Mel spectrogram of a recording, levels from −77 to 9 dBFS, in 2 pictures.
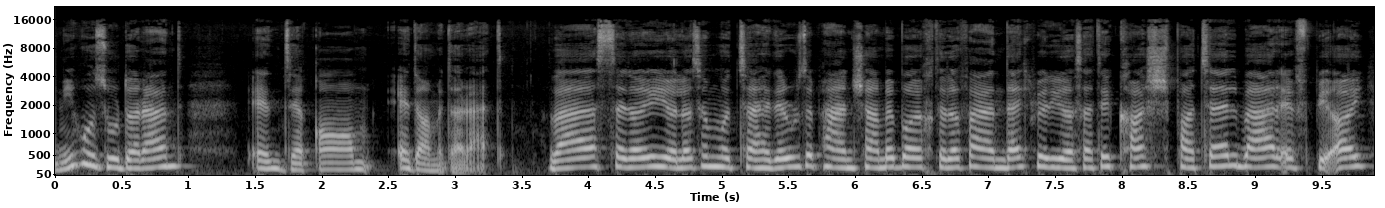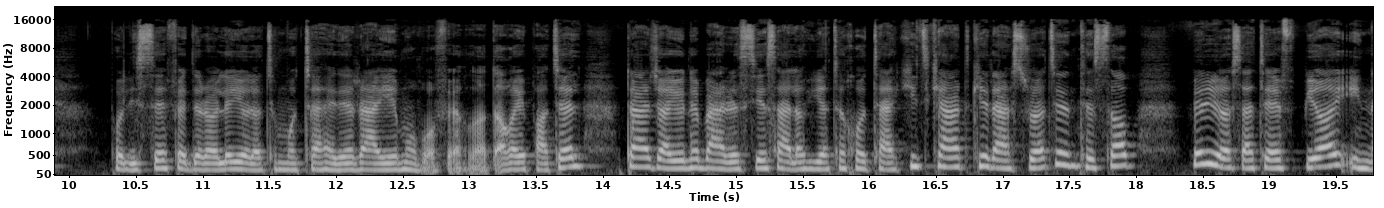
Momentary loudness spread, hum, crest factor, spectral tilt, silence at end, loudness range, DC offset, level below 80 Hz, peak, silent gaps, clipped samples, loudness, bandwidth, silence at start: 6 LU; none; 12 dB; -4.5 dB/octave; 0 s; 2 LU; under 0.1%; -50 dBFS; -6 dBFS; none; under 0.1%; -18 LUFS; 17 kHz; 0 s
